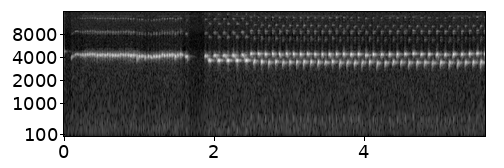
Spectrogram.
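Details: Male Russian canary in Miami, Florida, singing for training: a sustained, slightly wavering high whistle, a brief break, then a fast, rattling double-pitched trill of bright notes that runs to the end.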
